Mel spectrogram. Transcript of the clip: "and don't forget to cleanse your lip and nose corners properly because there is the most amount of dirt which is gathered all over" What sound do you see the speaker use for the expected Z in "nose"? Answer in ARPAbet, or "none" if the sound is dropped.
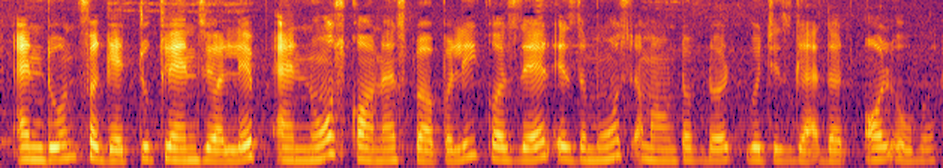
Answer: S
